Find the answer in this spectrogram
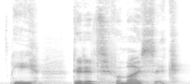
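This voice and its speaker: Using a put-on character voice, the man speaks in a raspy tone at a medium pitch. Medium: video game. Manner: terse, flat questions.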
